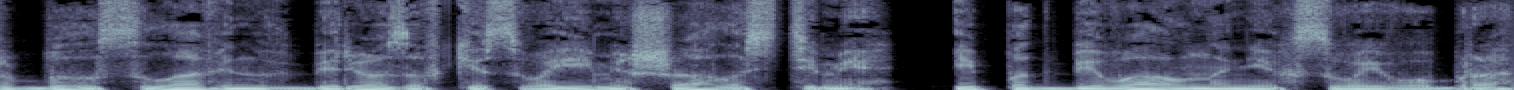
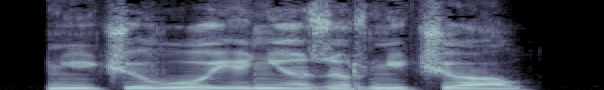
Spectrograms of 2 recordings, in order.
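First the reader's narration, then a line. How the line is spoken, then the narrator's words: Offended sniffle. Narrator (Russian): обиженно шмыгнул покрасневшим на морозе носом Федор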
